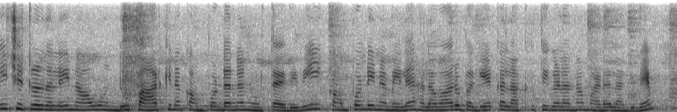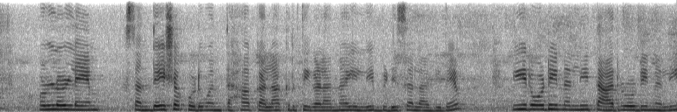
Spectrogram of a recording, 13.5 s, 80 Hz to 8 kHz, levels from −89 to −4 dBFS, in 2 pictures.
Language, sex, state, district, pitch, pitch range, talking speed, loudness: Kannada, male, Karnataka, Bellary, 255 Hz, 240-280 Hz, 115 wpm, -18 LUFS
